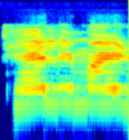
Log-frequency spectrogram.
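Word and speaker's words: phthalimide: Okay, ये थैल इमाइड है, खाली पी साइलेंट है यहाँ पे, पी साइलेंट, इसको थैल इमाइड बुलाते हैं.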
